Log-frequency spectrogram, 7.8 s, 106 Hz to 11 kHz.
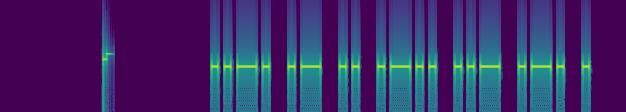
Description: Morse code, heard as a keyed tone, about 15 wpm, 700 Hz. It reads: FAILURE
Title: Seven Letter Words - 15wpm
